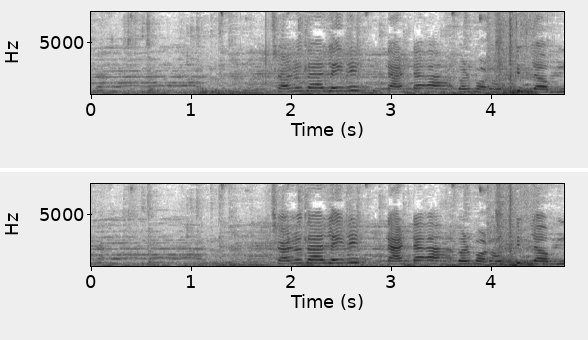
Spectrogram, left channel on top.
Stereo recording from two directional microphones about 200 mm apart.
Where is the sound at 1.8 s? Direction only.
30° right (ahead or behind).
